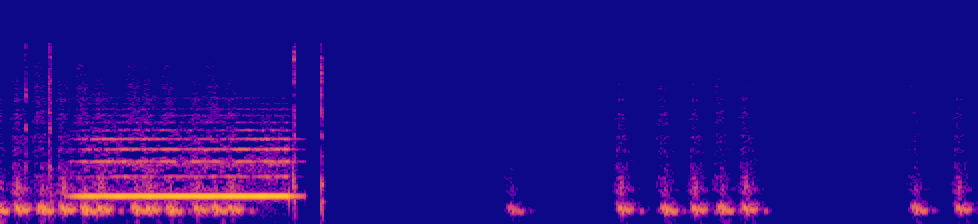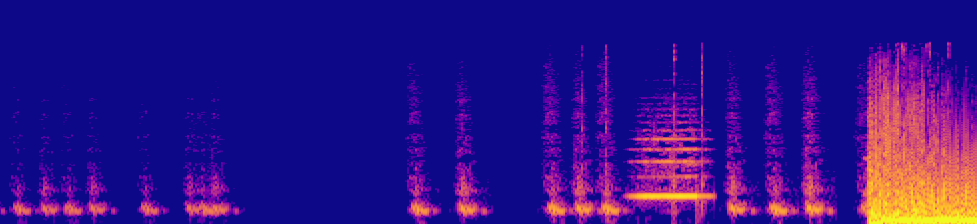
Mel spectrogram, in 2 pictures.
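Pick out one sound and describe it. A steam locomotive chuffs in a quick, uneven rhythm.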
